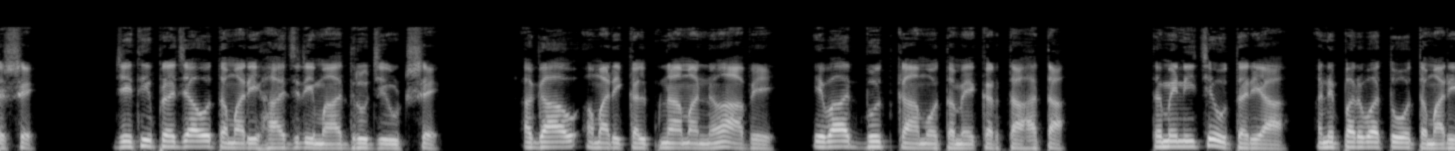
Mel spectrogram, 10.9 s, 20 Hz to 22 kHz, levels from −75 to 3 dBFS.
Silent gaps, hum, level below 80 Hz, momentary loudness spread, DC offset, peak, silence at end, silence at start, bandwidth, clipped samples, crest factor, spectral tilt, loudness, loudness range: 0.34-0.74 s, 3.36-3.82 s, 5.88-6.02 s, 8.07-8.54 s, 9.72-9.79 s; none; -48 dBFS; 7 LU; under 0.1%; -2 dBFS; 0 s; 0 s; 11 kHz; under 0.1%; 14 dB; -6 dB/octave; -16 LUFS; 1 LU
